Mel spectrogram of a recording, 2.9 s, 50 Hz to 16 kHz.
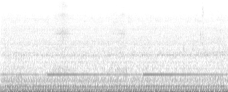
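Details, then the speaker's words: Salvage auction car listed as a no-start, oil pressure reading 70: starts right up and idles with a smooth, even low hum and steady beat, no knocks or misses. Normal idle. "looks like everything is lit up everything comes to life those starts right up"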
